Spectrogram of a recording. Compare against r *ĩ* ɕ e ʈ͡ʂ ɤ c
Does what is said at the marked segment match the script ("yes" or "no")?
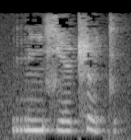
yes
